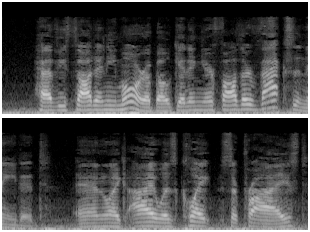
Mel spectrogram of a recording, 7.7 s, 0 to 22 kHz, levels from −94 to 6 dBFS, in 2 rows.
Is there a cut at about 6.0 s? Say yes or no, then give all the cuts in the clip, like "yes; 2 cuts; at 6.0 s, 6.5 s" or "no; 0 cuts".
no; 1 cut; at 4.7 s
